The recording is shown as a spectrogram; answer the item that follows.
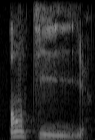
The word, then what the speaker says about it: Antilles: So you get this E sound. Antilles.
